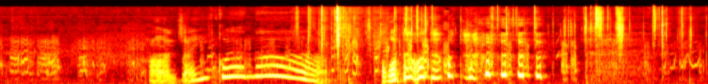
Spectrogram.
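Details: Two female pet guinea pigs kept together indoors, one long-haired and calm, one short-haired and lively; one wants to play, the other does not and gets annoyed. Rising-falling whistled squeals, then a burst of short chattering notes with rustling.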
